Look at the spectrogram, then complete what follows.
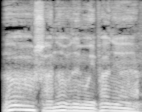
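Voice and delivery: put-on a drunk clerk begging to be heard; slow pleading drunkard. Drunk clerk pleads with the stranger, slow and imploring. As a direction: drag out the address, imploring.

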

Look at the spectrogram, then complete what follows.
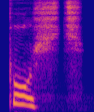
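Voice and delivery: a hungover wizard pleading with an unseen force; almost pleading moan. Acted. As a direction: beg to be let go. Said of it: "wyjęczał tym razem prawie błagalnie".

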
